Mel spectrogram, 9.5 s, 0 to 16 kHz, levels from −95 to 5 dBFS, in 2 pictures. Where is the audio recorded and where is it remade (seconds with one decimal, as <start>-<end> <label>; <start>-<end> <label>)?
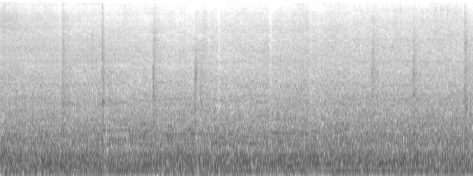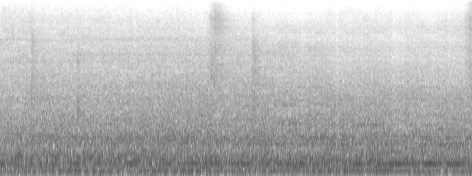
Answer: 0.0-3.5 remade; 3.5-7.5 recorded; 7.5-9.5 remade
